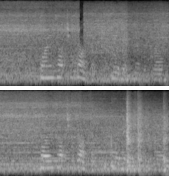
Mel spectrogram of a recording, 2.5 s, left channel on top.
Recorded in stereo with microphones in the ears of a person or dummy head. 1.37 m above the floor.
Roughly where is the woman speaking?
Centre.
